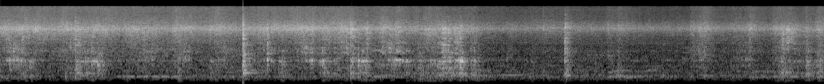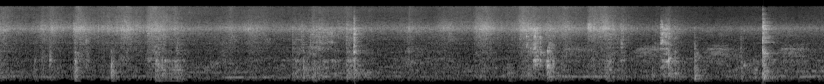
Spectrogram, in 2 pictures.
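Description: Coconut, coriander, ginger and garlic masala paste sizzling in oil in a metal pan while a steel spoon stirs and scrapes it, with frequent clicks of the spoon against the pan. The sizzle grows gradually quieter toward the end.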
